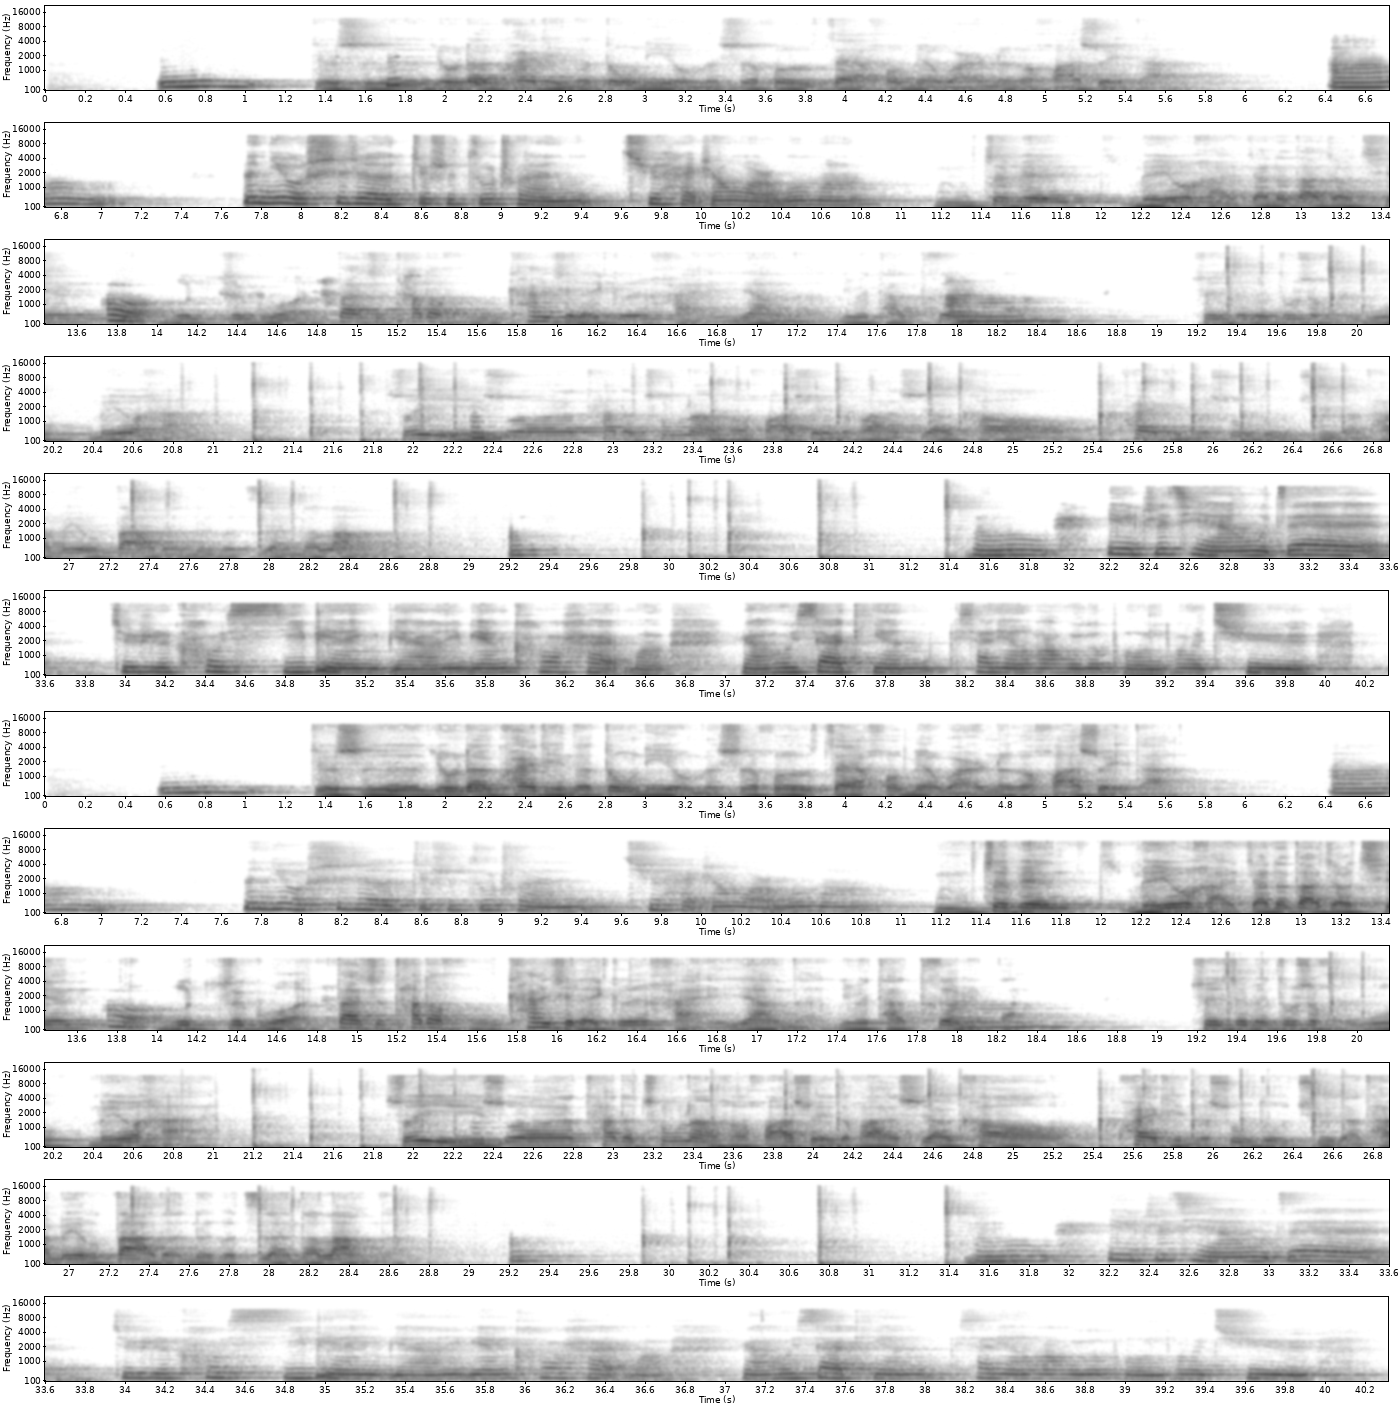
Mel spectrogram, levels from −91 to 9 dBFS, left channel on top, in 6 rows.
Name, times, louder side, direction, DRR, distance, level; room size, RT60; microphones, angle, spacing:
voice 1, 0.6-1.1 6.4-7.1 7.7-10.9 13.7-14.0 17.9-18.5 29.2-29.4 31.5-33.6 33.9-40.1, left 6 dB, 75° left, 0.3 m, -24 dB
voice 2, 1.3-5.7 11.2-18.3 19.2-21.0 21.9-28.7 31.5-31.7, right 6 dB, 70° right, 0.4 m, -27 dB
sound 1, 19.2-20.2 20.5-20.6 20.8-22.3 22.9-26.9 27.3-28.2 28.5-29.1 29.4-31.0 31.4-31.5, equal, ahead, 0.4 m, -38 dB
9.3 x 6.1 x 6.3 m
head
